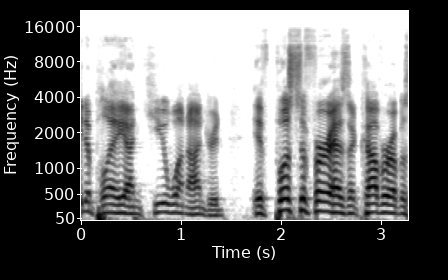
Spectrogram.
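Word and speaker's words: Puscifer: So now it'll be perfect coming out of my mouth because I know what it's pronounced. Pucifer. If you suggest a song for me to play on Q100, if Pucifer has a cover of a song and it's good, I'll play it.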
